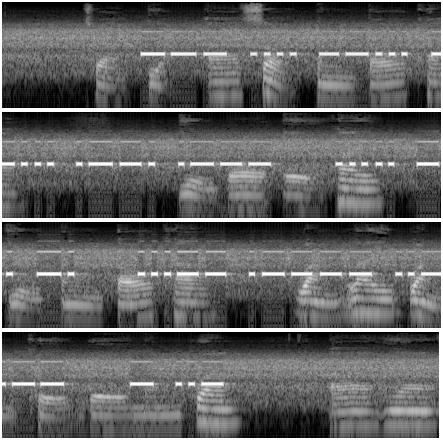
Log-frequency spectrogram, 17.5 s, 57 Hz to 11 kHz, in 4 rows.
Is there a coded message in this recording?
Yes: Morse code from 1.3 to 15.4 s, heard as a keyed tone, hand-sent with a straight key, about 18 wpm, 830 Hz, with radio static and fading. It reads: OH7BPJ 5NN 312 TU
